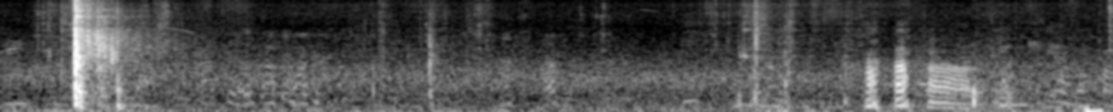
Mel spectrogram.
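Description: Metal weapons clang sharply a few times outdoors.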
